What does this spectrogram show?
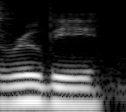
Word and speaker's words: RWBY: It's pronounced Ruby.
